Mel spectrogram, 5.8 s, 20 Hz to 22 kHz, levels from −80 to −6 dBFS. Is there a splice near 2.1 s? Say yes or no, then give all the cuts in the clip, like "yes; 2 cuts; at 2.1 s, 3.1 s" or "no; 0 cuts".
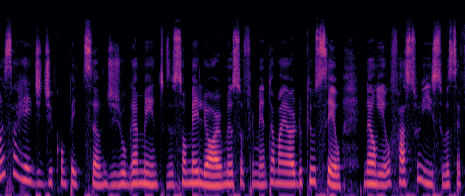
yes; 2 cuts; at 2.1 s, 4.7 s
